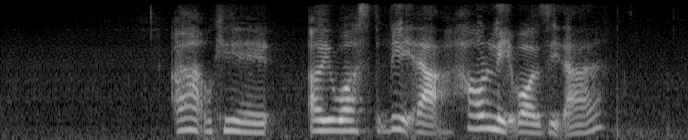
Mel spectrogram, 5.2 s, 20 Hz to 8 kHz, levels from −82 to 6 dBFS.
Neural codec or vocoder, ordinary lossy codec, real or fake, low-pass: codec, 16 kHz in and 24 kHz out, 0.8 kbps, FocalCodec, streaming, 65536 codes; none; fake; 7.2 kHz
